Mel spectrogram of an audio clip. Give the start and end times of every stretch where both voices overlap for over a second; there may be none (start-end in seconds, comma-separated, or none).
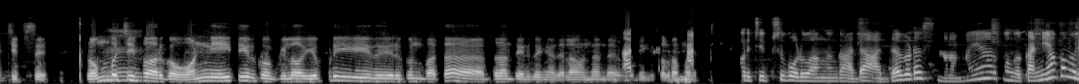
none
